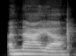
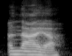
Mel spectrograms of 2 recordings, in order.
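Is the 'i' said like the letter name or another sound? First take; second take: letter name; letter name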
